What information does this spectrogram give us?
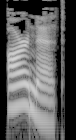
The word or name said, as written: Arnet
